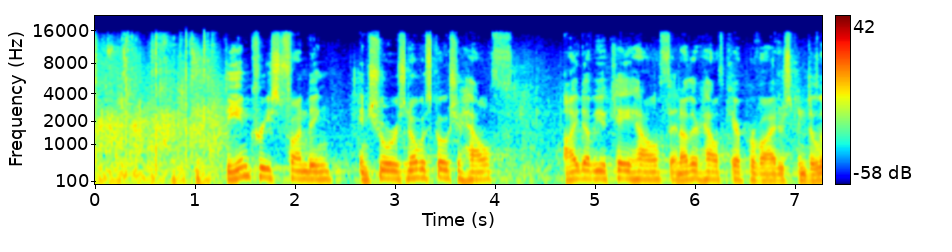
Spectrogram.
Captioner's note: applause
